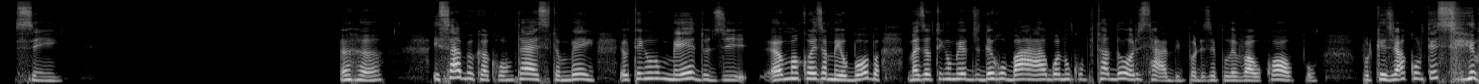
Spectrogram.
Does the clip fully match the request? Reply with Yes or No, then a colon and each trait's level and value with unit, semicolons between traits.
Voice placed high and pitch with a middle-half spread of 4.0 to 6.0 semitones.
No: high, 225 Hz; average, 3.5 semitones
